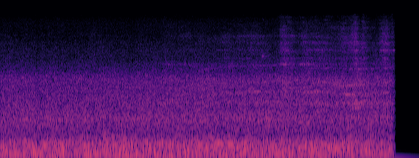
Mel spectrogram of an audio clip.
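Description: A train running on rails: a steady rumble and rush of noise that cuts off abruptly at the very end.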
